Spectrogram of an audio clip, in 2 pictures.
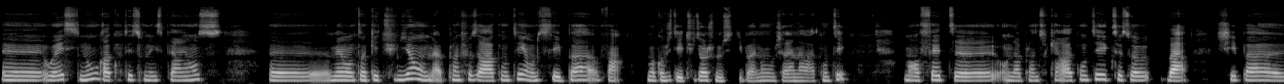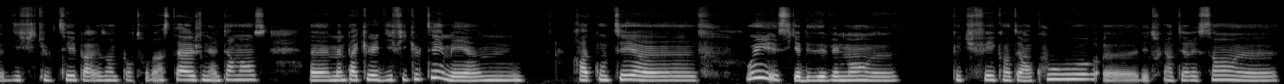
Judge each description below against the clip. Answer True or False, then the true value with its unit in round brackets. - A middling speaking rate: False (225 wpm)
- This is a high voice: True (195 Hz)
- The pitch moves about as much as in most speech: False (2.2 semitones)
